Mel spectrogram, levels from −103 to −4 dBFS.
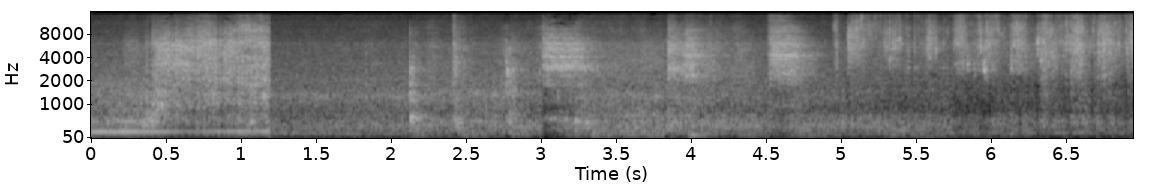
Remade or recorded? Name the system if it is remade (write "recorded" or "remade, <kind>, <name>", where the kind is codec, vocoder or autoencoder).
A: recorded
